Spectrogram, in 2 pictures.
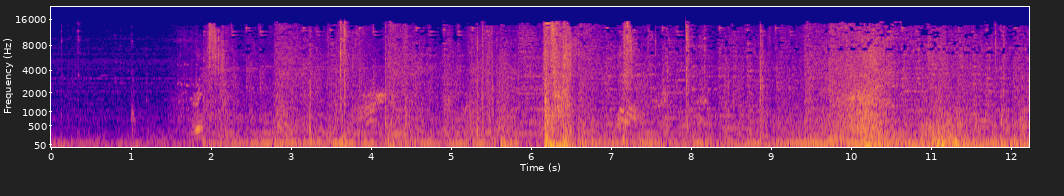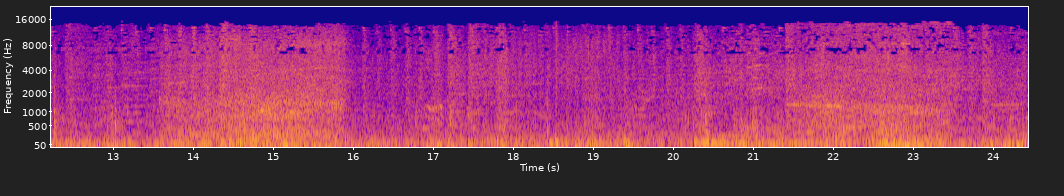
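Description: Film soundtrack: music over a deep steady rumble, broken by many sharp hits and crashes. The hardest hit comes about six seconds in, and a noisy surge follows about two-thirds of the way through.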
